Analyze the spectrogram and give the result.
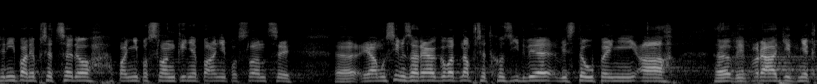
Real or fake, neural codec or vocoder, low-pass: real; none; 7.2 kHz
